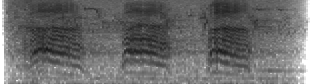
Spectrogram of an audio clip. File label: blackcrow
